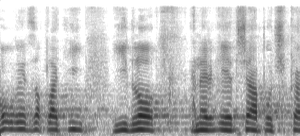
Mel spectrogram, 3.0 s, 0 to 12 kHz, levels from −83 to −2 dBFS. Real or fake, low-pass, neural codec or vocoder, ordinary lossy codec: fake; 9.9 kHz; vocoder, 22.05 kHz, 80 mel bands, Vocos; AAC, 48 kbps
